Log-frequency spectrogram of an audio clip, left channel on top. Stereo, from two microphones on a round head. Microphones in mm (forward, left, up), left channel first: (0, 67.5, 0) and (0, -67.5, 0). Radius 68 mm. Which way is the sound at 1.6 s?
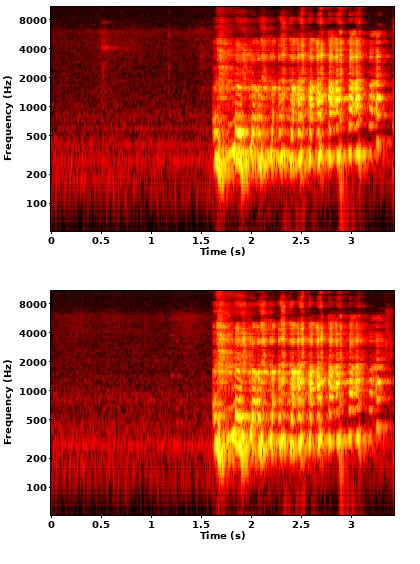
45° right (ahead or behind).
